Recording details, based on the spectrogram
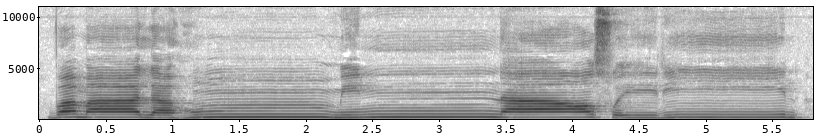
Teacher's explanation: را کو باریک پڑھیں گے کیونکہ را کے نیچے زیر ہے۔ را کو پڑھنے کے اصول بھی یہ ہوتے ہیں کہ را کے اوپر زبر ہو یا پیش ہو تو پھر اس کو موٹا پڑھتے ہیں. · اسی طرح آگے نون کا ادغام ہے، یعنی یہ نون ساکن ہے اور یہ نون مشدد ہے، تو نون ساکن نہیں پڑھا جائے گا، میم کو غنہ کرتے ہوئے مشدد نون سے ملایا جائے گا۔ وَمَا لَهُم مِّن نَاصِرِينَ، را کو باریک پڑھیں گے کیونکہ را کے نیچے زیر ہے۔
